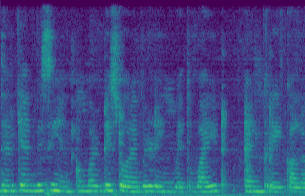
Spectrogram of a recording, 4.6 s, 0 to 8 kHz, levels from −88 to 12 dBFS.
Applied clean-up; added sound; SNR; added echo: none; Insect; 20 dB; reverberation time 0.1 s.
